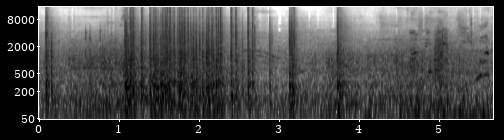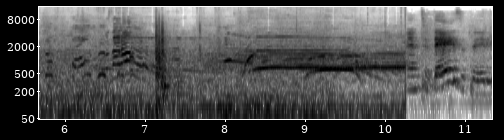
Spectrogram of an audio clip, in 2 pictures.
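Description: Fireworks bang and crackle loudly outdoors.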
